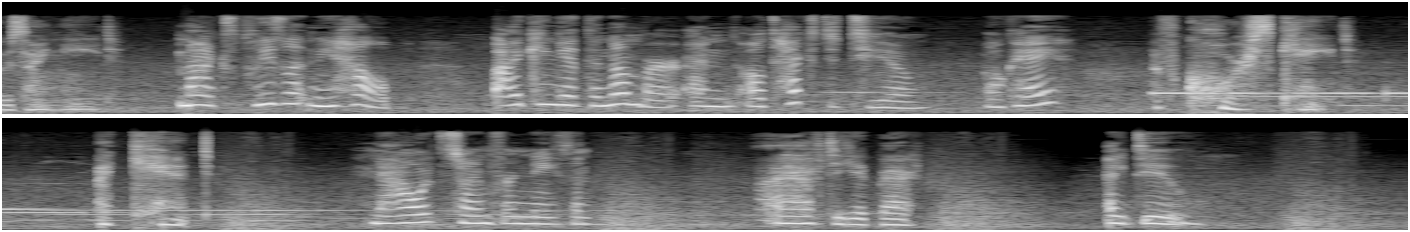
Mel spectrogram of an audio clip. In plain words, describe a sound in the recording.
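A woman speaks earnestly and pleadingly.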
